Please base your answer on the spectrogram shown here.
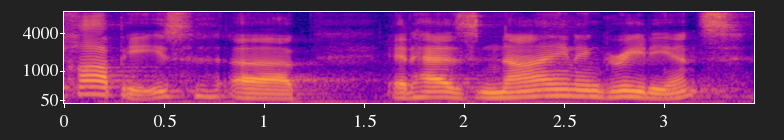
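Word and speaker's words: Hoppe's: Um and the pronunciation is Hoppies.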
